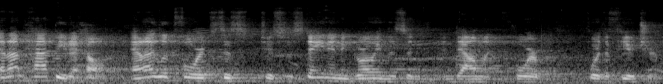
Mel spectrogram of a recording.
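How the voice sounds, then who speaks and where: Noticeable background noise and audible room echo surround the recording. A man speaks at a fairly high pitch with fairly even intonation. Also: moderate pace. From US. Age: 60s. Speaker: commencement speaker, honorary degree recipient. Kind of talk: commencement speech. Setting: stage with audience. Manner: halting, repeats words.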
